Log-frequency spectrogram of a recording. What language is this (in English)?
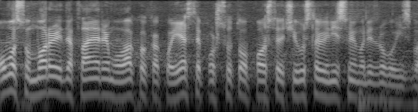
Serbian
